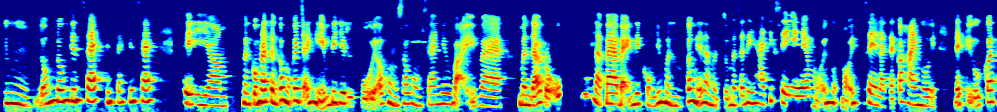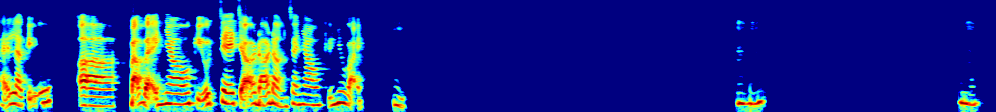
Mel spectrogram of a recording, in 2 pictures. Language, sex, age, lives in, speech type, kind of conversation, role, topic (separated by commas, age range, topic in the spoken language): Vietnamese, female, 30-34, Vietnam, conversation, unstructured, none, Làm sao bạn giữ an toàn khi đi du lịch bụi?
